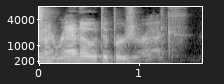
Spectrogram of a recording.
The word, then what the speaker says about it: Cyrano de Bergerac: She pronounces it in a way that tells me that she has read it and not heard it, because she said mm-hmm. Cyrano de Bergerac. – Yep. – And I was like, hey, good for you. – Yep. Ken is so tactful as he gives the correct pronunciation.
